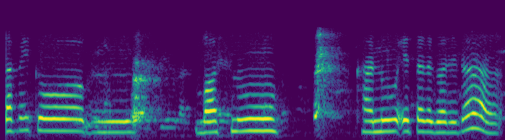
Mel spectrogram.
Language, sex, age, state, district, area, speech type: Nepali, female, 45-60, West Bengal, Kalimpong, rural, conversation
